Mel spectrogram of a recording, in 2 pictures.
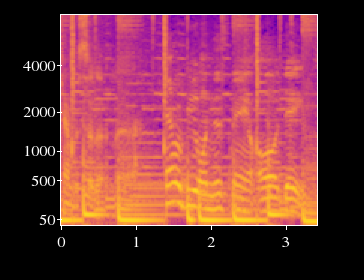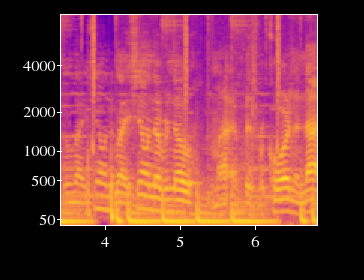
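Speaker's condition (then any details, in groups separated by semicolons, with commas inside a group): No condition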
